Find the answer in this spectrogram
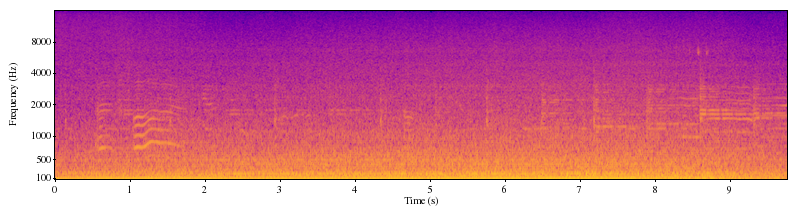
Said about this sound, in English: I'm at one of those interstate truck stops that sells anything from diesel fuel to women. Anywhere in the country, everything would be the same.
